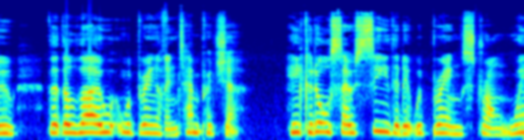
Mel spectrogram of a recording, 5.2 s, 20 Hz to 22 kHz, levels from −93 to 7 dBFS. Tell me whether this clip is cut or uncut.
cut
